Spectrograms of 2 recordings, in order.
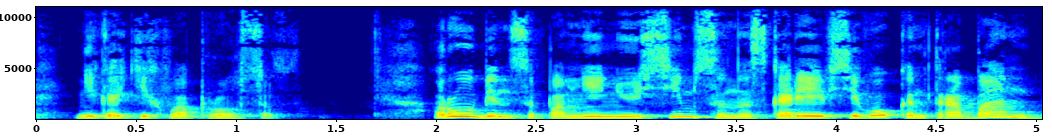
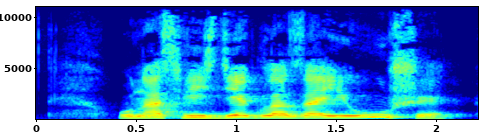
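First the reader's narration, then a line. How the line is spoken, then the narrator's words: Chuckle. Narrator (Russian): хохотнул Джеб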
